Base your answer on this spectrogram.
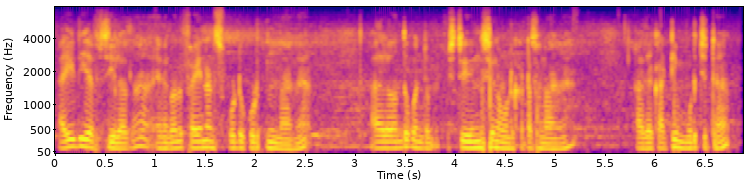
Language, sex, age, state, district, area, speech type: Tamil, male, 18-30, Tamil Nadu, Mayiladuthurai, rural, spontaneous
